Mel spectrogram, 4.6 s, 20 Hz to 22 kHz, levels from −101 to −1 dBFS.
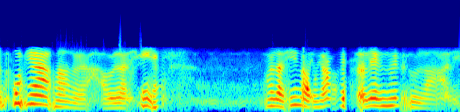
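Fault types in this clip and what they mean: Codec 2 vocoder: speech is coded at what sounds like 1.3 kbit/s and rebuilt from pitch and spectral envelope, heavily robotic and buzzy within 300 Hz to 3.4 kHz.
bit errors on digital voice radio: roughly one bit in ten corrupted scrambles frame parameters, so pitch, level and tone lurch into warbling gibberish in two bursts.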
